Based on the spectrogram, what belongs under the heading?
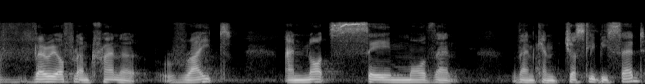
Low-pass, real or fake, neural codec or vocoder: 7.2 kHz; real; none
